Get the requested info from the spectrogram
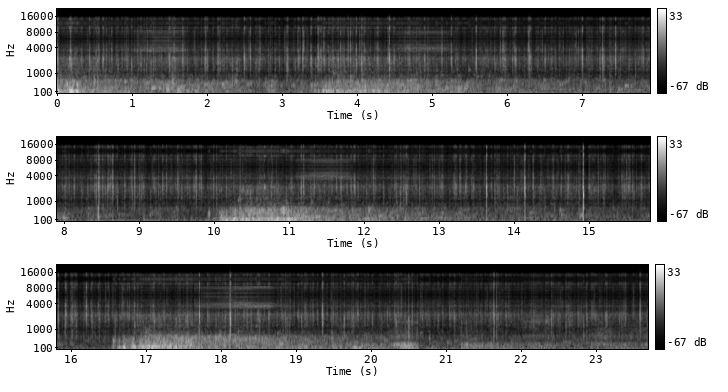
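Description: Underwater sound through a camera housing: a steady scatter of sharp clicks and crackles, with a low rushing swell about every six seconds.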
